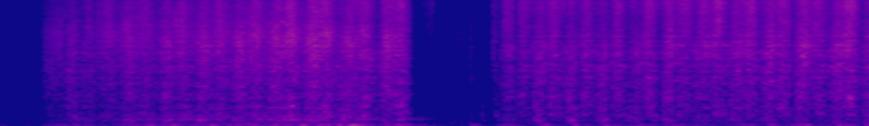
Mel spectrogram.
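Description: A very fine sanding block rubs steadily over a handmade Christmas card, a continuous close scratchy scrubbing that stops briefly mid-way and then resumes at the same pace.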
